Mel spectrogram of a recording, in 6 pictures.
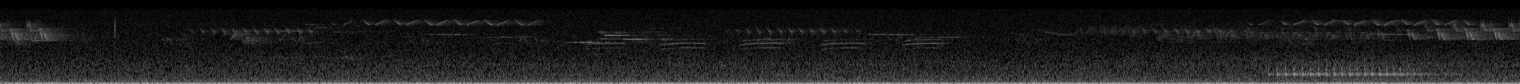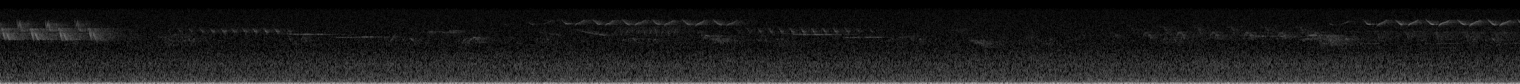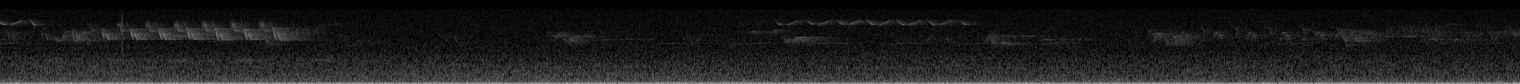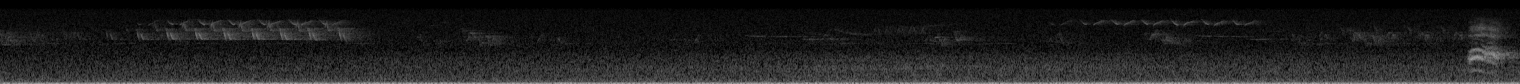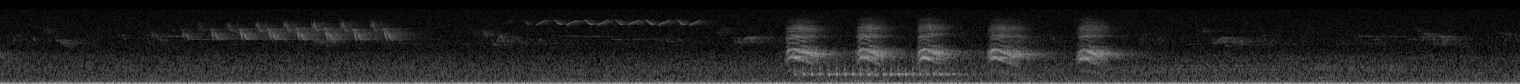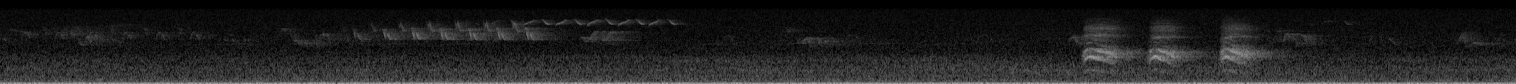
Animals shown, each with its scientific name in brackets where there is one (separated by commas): Black-and-white Warbler (Mniotilta varia), Red-eyed Vireo (Vireo olivaceus), Pileated Woodpecker (Dryocopus pileatus), American Crow (Corvus brachyrhynchos), Black-capped Chickadee (Poecile atricapillus), Pine Warbler (Setophaga pinus), Ovenbird (Seiurus aurocapilla), Hermit Thrush (Catharus guttatus), Black-throated Blue Warbler (Setophaga caerulescens), Red-breasted Nuthatch (Sitta canadensis)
